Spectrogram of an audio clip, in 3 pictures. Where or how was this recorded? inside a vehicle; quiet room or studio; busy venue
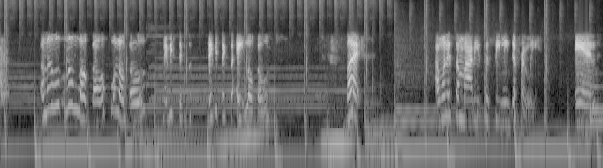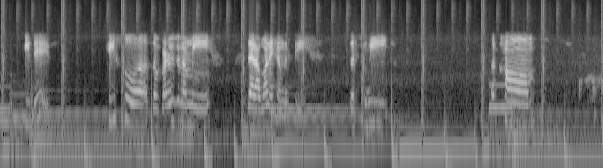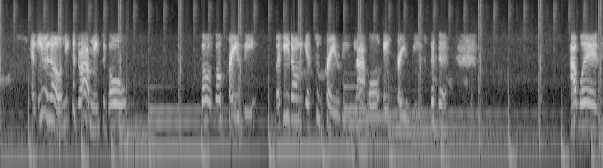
inside a vehicle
